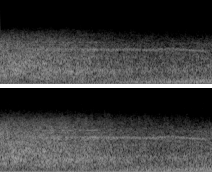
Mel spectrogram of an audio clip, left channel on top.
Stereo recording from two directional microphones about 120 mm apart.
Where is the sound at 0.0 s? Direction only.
40° right (ahead or behind).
